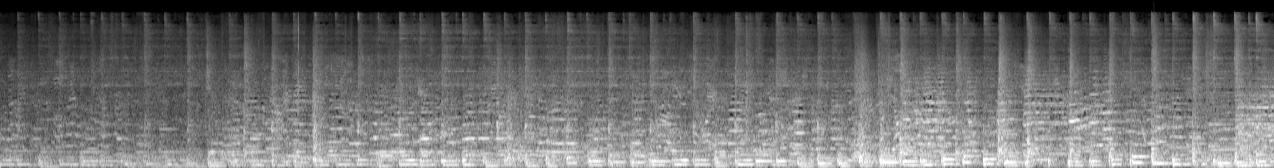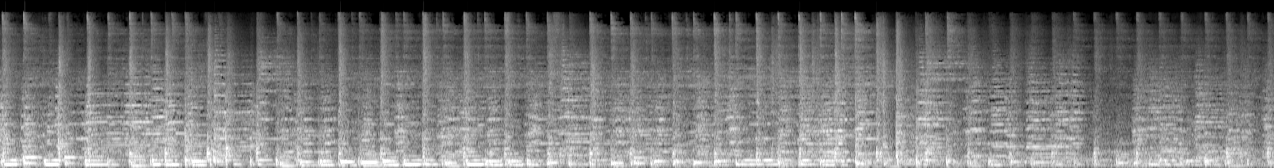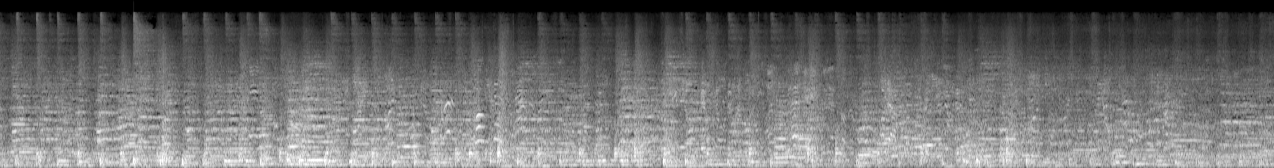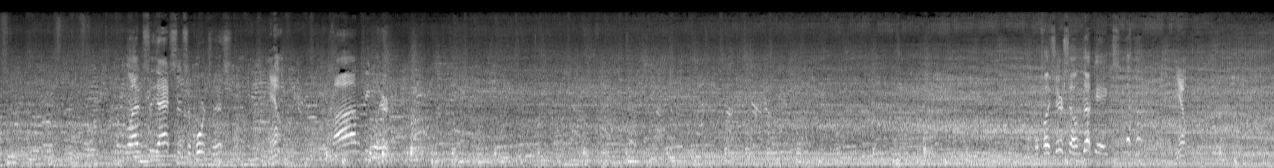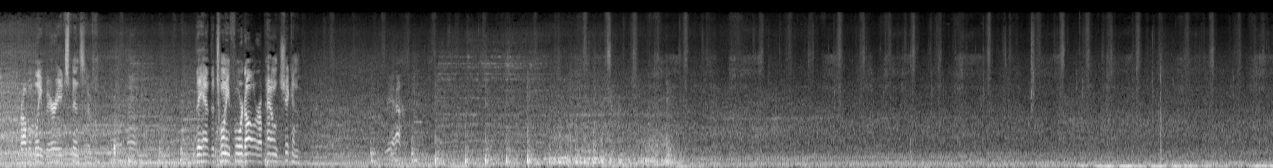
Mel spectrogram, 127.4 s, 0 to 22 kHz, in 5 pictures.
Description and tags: Walking out through the Atchison Farmer's Market back to the van to go home. A bit of people talking and greeting each other, some chatter between me and the bus driver about a meat and eggs seller with rather high prices, as we walk back. Atchison Jazz Express is playing as it's National Farmer's Market week, they don't always have live music, it's usually a dj. Recorded with IPhone SE2020 internal mic, then edited with Goldwave on my PC. Toward the end you hear the generator for the Thai food truck from Leavenworth as we walk by it.
breathing, Atchison, people, jazz, music, brass-band, band, talking, feet, food-truck, footsteps, human, field-recording, summer, walking, ambience, talk, voices, rural, farmers-market, generator, small-town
